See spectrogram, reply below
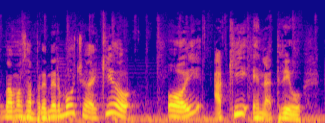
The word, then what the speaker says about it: Aikido: Vamos a hablar de Aikido o Aikido. ¿Cómo se dice, eh, ¿Usted eh, Aikido. – Esa es la pronunciación correcta.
